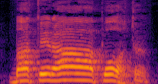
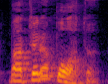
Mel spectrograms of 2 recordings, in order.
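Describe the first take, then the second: First: The vowel before porta is stretched out long. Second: The vowel before porta is short and normal. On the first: The speaker calls it wrong. "pessoas esticando A para indicar que existe uma crase" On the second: The speaker calls it right. "Você vai ler normalmente"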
